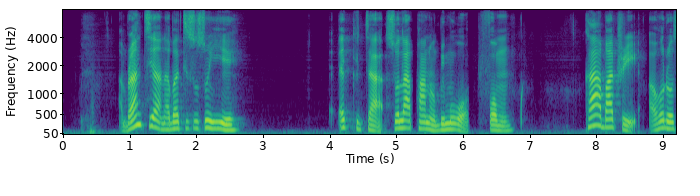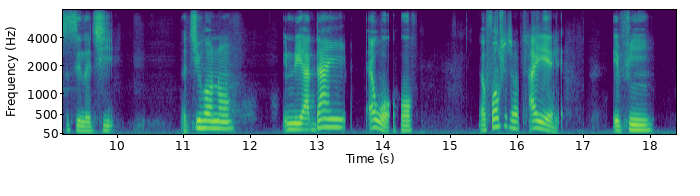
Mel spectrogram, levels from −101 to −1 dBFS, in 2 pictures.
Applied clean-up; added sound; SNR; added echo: neural diffusion model UNIVERSE++.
